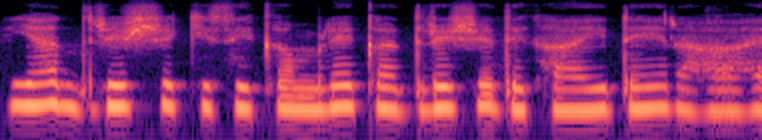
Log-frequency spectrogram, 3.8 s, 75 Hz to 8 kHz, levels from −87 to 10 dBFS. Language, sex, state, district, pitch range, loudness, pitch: Hindi, female, Jharkhand, Ranchi, 210-235 Hz, -15 LUFS, 220 Hz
